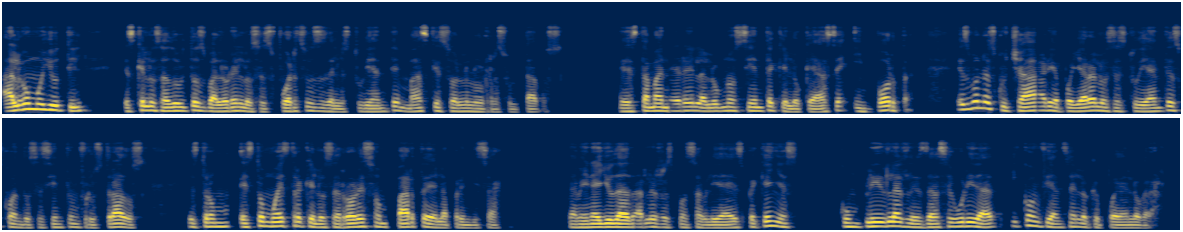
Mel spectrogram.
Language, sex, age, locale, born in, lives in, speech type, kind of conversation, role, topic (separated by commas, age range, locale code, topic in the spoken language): Spanish, male, 35-39, es-MX, Mexico, Spain, read, expert-assistant, expert, La relación entre la autoestima y el éxito escolar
